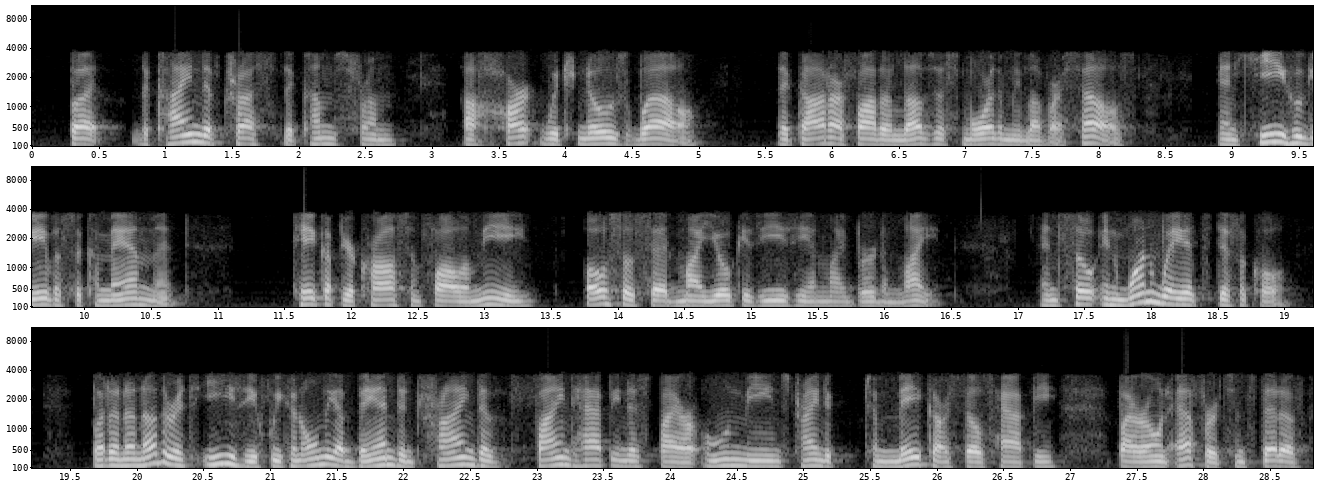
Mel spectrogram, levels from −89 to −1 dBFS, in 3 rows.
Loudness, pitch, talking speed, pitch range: -23 LUFS, 130 Hz, 175 wpm, 120-140 Hz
